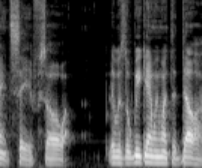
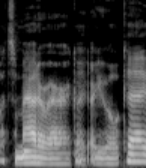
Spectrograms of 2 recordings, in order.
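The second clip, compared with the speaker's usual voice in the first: put-on worried tone, quieter; 7 dB quieter than usual. Retelling how she asked about him: imitating someone worried. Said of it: "you could just see she's worried".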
